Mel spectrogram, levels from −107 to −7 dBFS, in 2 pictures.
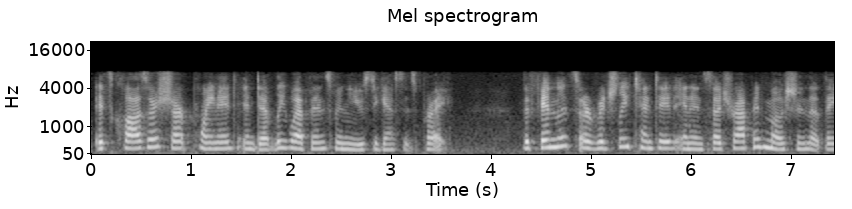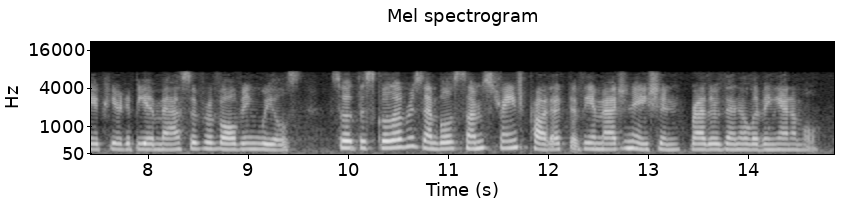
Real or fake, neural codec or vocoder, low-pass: fake; codec, 16 kHz, 1.1 kbps, Voila-Tokenizer; 7.2 kHz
